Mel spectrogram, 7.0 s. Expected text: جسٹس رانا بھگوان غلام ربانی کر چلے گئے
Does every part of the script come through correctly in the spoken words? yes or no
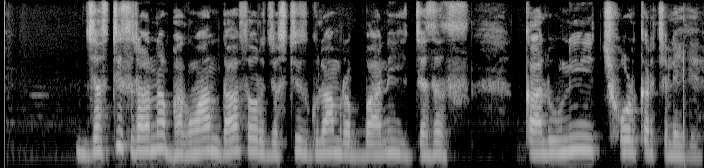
no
